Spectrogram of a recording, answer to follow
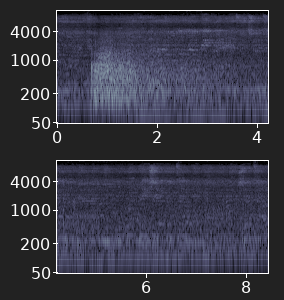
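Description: Music from the Bellagio fountain show's loudspeakers, with a sudden loud rush of noise a little under a second in that fades over about a second, as the fountain's water jets fire.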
